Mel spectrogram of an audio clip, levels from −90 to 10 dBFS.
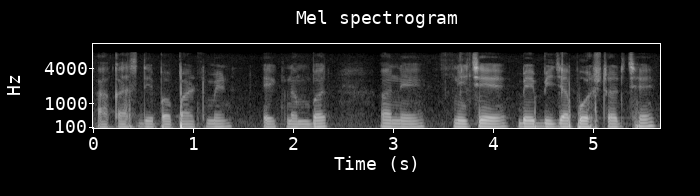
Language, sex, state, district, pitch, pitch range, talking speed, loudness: Gujarati, male, Gujarat, Valsad, 115 Hz, 110-120 Hz, 105 wpm, -23 LUFS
